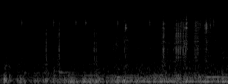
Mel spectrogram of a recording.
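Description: Faint chewing of a mouthful of soft pretzel bun and hot dog, with small irregular wet mouth clicks.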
